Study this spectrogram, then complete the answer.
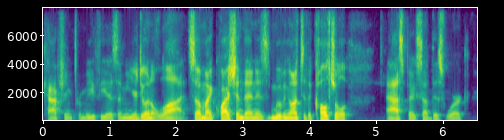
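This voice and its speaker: He has an ordinary speaking voice at a medium pitch. The man talks at a fairly quick pace with fairly even intonation. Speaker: podcast host, tech publisher. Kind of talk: interview. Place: home room. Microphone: studio mic.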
